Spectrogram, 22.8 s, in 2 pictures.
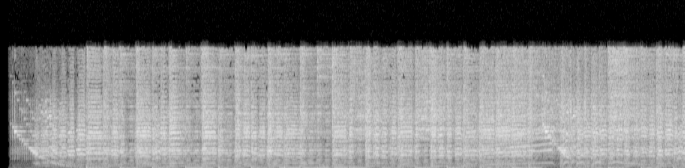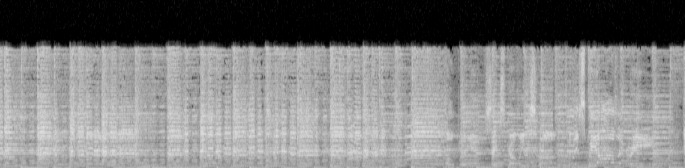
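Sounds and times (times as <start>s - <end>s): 
polka music: 0.6s - 22.8s
laughter: 8.1s - 13.8s.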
